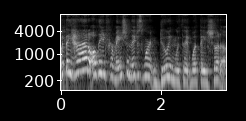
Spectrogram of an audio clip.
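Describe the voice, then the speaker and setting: Over noticeable background noise, a woman speaks at a very fast pace with an animated tone. Her pitch swings very widely. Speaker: tarot card reader. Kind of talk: tarot reading monologue.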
